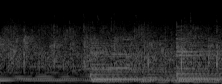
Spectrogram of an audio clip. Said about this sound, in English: Can somebody help me say thank you to these wonderful people tonight? Come on, somebody, give them a, a round of applause. Let them know that you're grateful for them.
